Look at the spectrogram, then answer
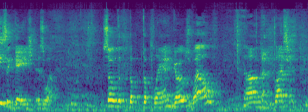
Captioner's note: laughing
